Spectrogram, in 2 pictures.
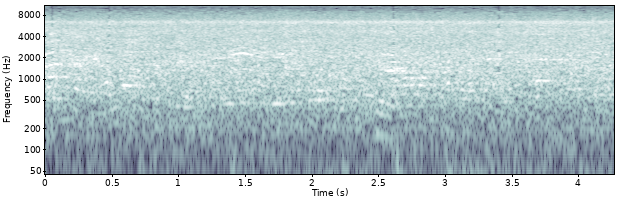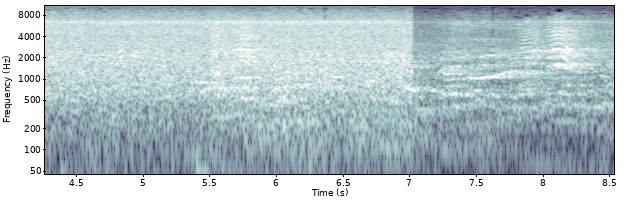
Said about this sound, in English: you put that on top of a big rainstorm to where none of the kids can even hear what you're saying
